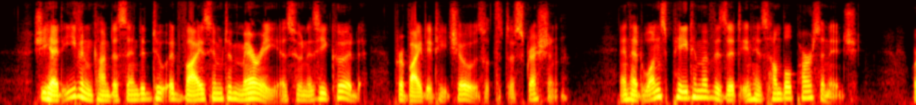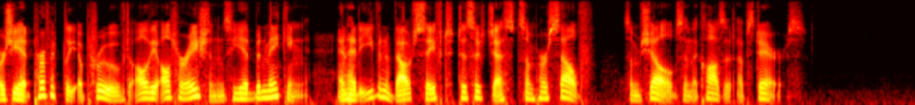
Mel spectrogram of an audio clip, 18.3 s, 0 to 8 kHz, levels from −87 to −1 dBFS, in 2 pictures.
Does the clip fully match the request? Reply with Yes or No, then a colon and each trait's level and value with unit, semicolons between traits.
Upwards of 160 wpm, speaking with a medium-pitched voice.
No: average, 185 wpm; low, 120 Hz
